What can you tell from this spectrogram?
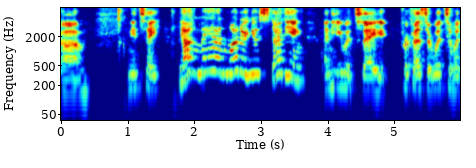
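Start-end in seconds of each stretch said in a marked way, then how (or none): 1.7-3.7 very high, piping, high-pitched voice. Acting out a question to a young man about his studies, in Carver's very high voice. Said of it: "he had a very high voice".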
